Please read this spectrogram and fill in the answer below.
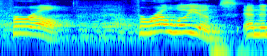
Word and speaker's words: Pharrell: of masterclass for uh i never say his name right farrell williams pharrell williams farrell i i just always look at the word feral pharrell pharrell williams and the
